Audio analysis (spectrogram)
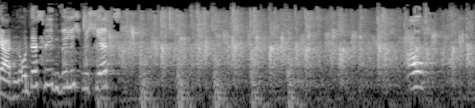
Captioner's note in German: Beifall SPD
